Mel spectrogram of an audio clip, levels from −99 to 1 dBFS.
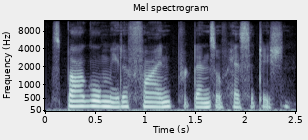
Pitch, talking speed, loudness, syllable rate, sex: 175 Hz, 165 wpm, -17 LUFS, 5.5 syllables/s, female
